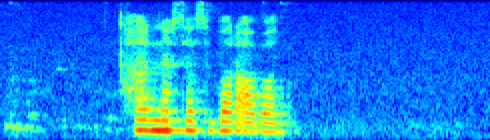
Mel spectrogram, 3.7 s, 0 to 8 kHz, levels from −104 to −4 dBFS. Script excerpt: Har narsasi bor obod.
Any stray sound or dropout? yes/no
no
